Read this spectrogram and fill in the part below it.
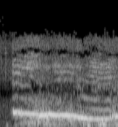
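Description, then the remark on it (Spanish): A voice imitates an elephant trumpeting: one loud, sustained, brassy blare with a slightly falling pitch, held for well over a second. “Y el elefante llegó con las cajeras y les hacía...”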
